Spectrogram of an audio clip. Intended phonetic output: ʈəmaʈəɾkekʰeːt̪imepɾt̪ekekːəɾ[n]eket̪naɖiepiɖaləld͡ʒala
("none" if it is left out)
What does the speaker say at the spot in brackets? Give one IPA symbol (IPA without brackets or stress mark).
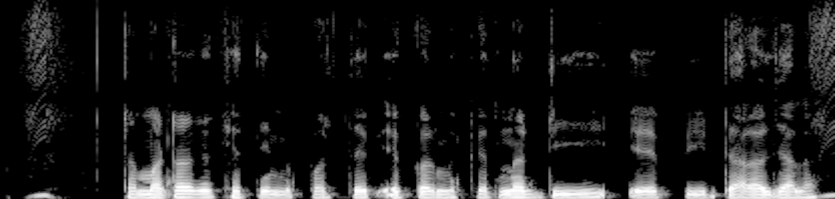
m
